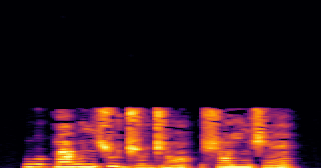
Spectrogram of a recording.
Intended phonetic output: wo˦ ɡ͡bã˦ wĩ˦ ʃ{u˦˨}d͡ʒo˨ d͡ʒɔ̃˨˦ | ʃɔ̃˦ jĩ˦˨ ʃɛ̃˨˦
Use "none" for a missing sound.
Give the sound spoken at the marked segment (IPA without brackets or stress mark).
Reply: u˦˨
